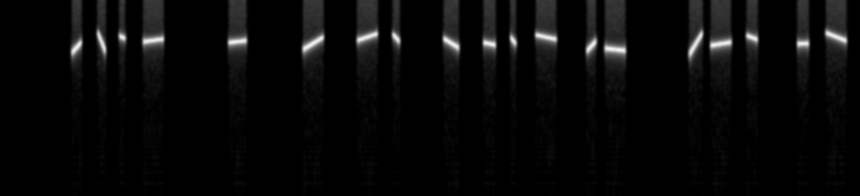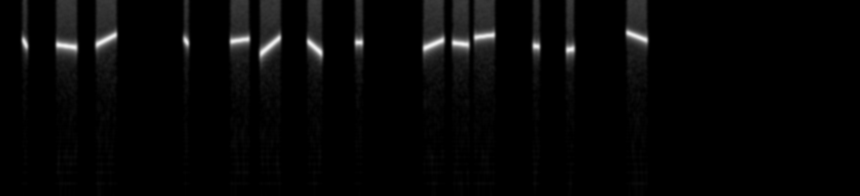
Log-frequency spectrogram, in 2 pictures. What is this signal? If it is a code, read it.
Bird-like chirps. There is no code.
